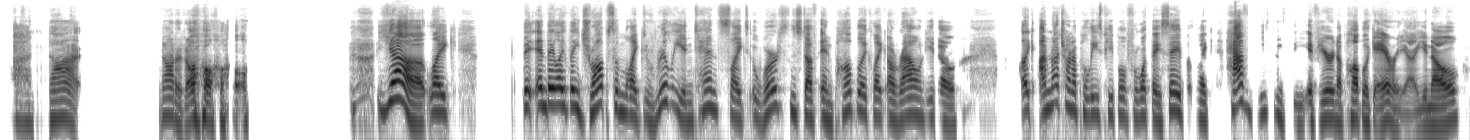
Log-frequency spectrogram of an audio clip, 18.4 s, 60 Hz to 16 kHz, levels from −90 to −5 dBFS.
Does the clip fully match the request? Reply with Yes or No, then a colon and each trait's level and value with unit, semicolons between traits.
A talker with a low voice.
No: medium, 160 Hz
